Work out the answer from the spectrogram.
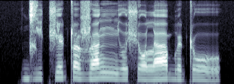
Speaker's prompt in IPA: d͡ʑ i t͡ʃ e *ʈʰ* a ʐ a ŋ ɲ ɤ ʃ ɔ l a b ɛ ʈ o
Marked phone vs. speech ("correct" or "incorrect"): incorrect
